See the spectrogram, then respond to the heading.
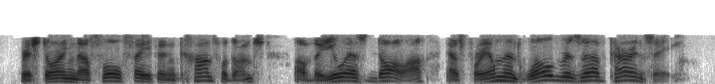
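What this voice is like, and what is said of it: Franklin Delano Roosevelt imitation. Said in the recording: “did a Franklin Delano Roosevelt imitation”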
